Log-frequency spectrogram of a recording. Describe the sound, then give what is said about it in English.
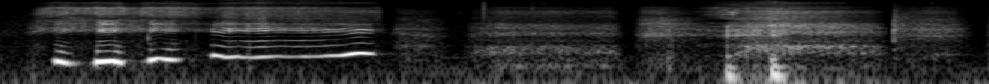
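Someone imitates the creepy heavy breathing heard on a menu screen: a drawn-out, rising whimpering tone followed by a few rasping, breathy exhales and inhales. “It's breathing.”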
